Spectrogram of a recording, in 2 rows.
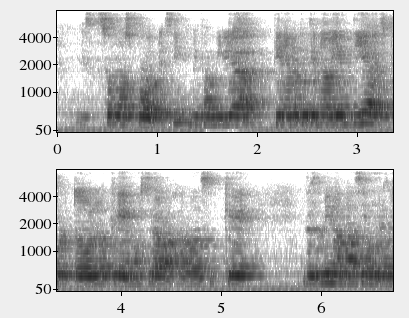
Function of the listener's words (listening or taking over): listening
